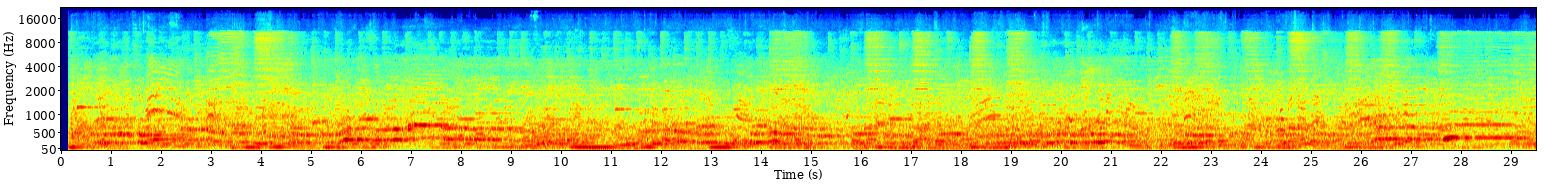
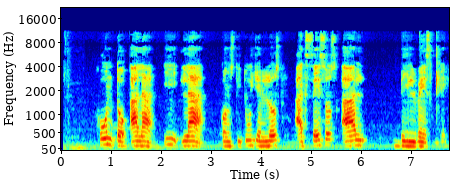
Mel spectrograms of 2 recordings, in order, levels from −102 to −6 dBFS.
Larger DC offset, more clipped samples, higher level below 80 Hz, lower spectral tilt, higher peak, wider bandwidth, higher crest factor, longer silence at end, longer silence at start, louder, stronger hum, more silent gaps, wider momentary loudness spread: neither; neither; first, -36 dBFS vs -52 dBFS; first, -6.5 dB/octave vs -4.5 dB/octave; about the same, -2 dBFS vs -4 dBFS; first, 15 kHz vs 11.5 kHz; about the same, 16 dB vs 20 dB; about the same, 0 s vs 0.1 s; second, 0.15 s vs 0.3 s; first, -17 LUFS vs -21 LUFS; neither; neither; second, 5 LU vs 14 LU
